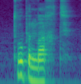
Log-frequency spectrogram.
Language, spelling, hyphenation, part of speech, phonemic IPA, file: Dutch, troepenmacht, troe‧pen‧macht, noun, /ˈtru.pə(n)ˌmɑxt/, Nl-troepenmacht.ogg
- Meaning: a military force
